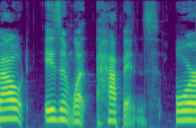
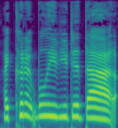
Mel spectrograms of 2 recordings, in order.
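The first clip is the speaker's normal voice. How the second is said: harsh inner critic; 6 semitones higher than usual. Retold or imitated. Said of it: "inner critic is like that super harsh coach".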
